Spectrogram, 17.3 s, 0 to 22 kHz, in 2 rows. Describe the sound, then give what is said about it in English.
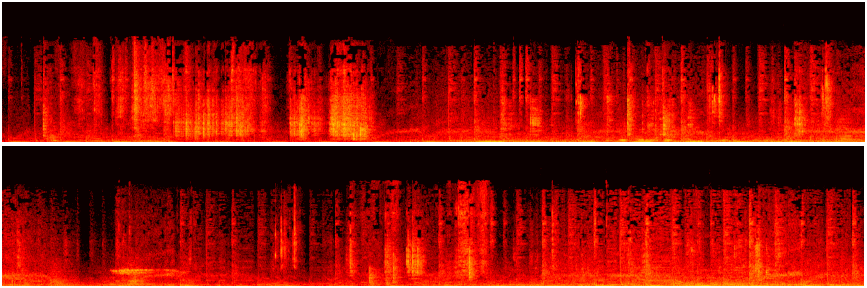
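A handful of dice, rolled for damage, clatter and tumble across a hard tabletop in a long, busy rattle of small clicks, fairly loud, with faint voices in the background. “I need a 6 centers. Got my center dice out.”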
